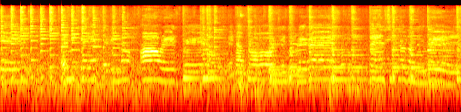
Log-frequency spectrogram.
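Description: Small acoustic guitar strummed and picked, playing an instrumental passage of a bolero, with a louder wavering note about three seconds in.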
